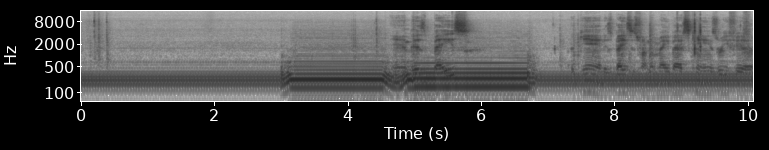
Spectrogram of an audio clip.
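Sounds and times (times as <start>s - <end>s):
sub-bass synth notes: 2.7s - 7.1s.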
